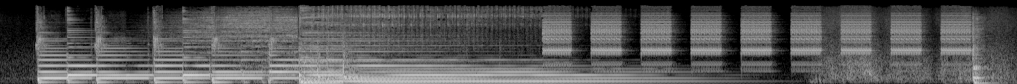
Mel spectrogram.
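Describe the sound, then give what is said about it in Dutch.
An alarm clock ringing loudly: pulsed electronic buzzing gives way to a sustained tone, then a run of short, rapid beeps. “Wat is dat? Dat is de wekker”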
